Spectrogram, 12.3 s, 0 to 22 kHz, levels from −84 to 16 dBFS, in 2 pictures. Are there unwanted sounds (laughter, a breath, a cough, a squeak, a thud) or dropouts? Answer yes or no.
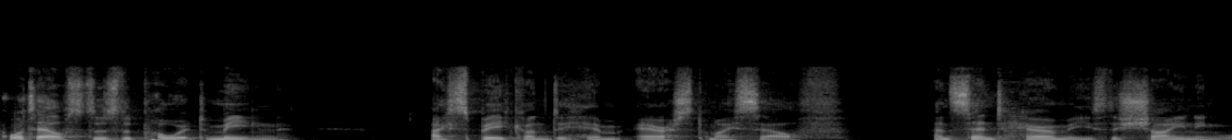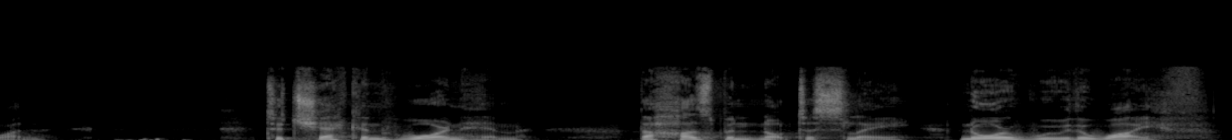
yes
